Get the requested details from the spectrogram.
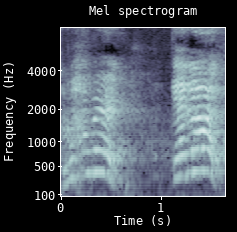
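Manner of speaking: high, loud urgent call. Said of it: "and I said".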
